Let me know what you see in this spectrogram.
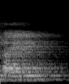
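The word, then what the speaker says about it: ptyalin: टाइलिन भी कहते हैं, लेकिन टी से स्पेलिंग स्टार्ट हो रही है टाइलिन। अगर इसमें साइलेंट वर्ड रखना ही था तो सीधा टी से शुरू कर देते, ये जरूरत क्या थी पी की, टाइलिन।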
